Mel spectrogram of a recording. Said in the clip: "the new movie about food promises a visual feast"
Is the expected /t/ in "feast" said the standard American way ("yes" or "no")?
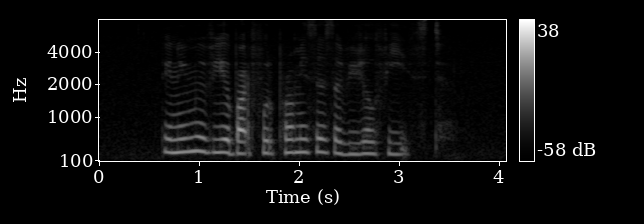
yes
